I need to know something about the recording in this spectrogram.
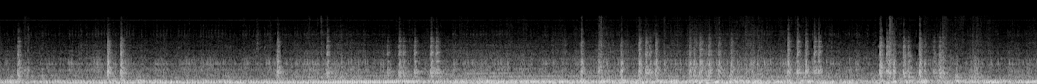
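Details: Front driver's side Buddy Club Racing Spec coilover while driving: creaking from the top mount, with pops and clunks seemingly from the spring/shock body, felt through the floor and pedals and constant on every drive; cause unconfirmed.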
